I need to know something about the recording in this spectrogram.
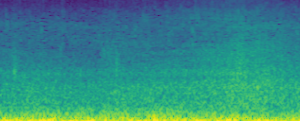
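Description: Morning ocean waves at the seaside in Hayama wash in a steady, unbroken rush, a deep low rumble with a soft hiss above it and some wind-like buffeting. No voices are heard.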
